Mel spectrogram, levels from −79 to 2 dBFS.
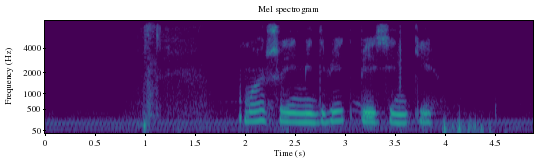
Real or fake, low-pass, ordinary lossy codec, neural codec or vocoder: real; 7.2 kHz; Opus, 24 kbps; none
